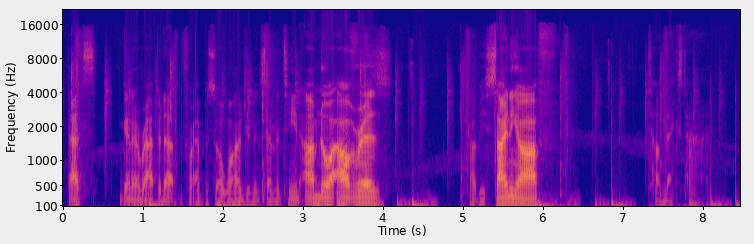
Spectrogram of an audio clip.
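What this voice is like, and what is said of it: Tired-sounding voice. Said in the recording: “My voice is kind of getting tired.”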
